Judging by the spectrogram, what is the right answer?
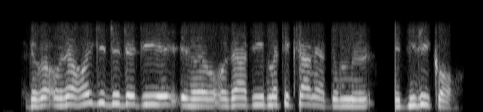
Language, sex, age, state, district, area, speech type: Manipuri, male, 60+, Manipur, Kangpokpi, urban, conversation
